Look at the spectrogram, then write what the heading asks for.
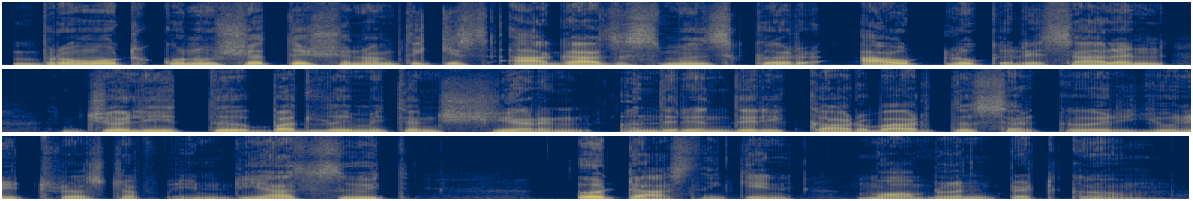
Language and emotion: Kashmiri, neutral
